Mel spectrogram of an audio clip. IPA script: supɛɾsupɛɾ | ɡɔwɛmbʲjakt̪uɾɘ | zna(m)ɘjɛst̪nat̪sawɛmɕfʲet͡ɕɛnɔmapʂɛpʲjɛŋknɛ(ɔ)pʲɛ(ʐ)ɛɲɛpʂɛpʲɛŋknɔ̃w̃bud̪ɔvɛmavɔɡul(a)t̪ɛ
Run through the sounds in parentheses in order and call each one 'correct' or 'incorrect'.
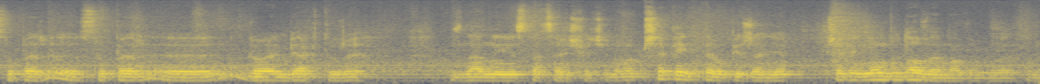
incorrect: n, incorrect: u, correct, incorrect: ɛ

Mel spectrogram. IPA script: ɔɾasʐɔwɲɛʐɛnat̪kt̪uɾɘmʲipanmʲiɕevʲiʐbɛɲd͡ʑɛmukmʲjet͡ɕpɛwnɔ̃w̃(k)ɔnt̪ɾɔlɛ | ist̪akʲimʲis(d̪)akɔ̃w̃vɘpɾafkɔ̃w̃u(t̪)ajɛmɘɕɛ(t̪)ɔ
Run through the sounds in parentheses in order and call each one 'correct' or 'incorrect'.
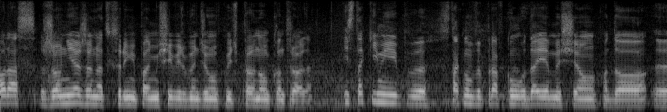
correct, incorrect: t̪, incorrect: d̪, incorrect: d̪

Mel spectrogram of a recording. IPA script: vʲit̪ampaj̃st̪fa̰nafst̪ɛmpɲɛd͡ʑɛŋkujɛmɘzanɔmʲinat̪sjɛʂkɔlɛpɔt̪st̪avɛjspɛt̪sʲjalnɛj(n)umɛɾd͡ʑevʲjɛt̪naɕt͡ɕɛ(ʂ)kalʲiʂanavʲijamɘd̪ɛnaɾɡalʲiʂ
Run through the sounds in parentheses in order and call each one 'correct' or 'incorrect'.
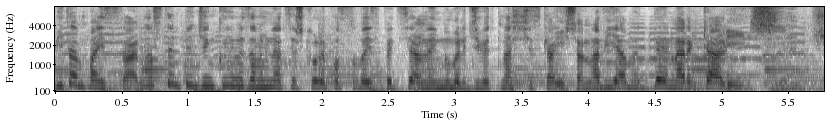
correct, incorrect: s

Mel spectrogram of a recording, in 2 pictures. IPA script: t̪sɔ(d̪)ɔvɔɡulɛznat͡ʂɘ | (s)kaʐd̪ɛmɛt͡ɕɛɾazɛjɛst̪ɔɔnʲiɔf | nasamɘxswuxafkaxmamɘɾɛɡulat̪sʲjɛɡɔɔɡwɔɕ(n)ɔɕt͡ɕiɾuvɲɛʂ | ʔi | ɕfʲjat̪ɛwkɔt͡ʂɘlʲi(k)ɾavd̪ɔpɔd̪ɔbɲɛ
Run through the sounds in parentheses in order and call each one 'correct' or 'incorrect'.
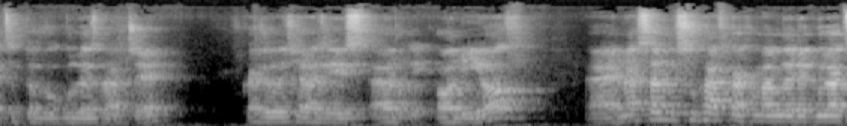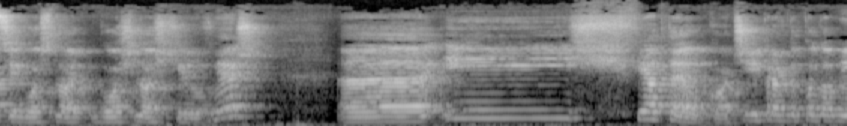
incorrect: t̪, incorrect: f, correct, incorrect: p

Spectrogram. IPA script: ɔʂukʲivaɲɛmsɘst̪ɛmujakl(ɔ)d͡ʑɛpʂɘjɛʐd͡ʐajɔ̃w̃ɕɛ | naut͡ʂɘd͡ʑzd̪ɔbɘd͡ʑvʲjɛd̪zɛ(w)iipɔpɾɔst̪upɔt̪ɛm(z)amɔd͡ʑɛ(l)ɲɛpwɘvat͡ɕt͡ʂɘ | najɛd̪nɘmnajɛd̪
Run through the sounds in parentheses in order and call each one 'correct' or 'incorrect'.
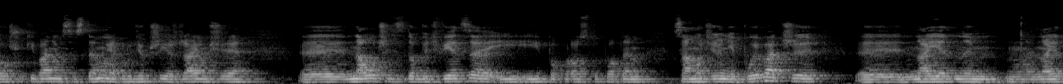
incorrect: u, incorrect: none, incorrect: s, correct

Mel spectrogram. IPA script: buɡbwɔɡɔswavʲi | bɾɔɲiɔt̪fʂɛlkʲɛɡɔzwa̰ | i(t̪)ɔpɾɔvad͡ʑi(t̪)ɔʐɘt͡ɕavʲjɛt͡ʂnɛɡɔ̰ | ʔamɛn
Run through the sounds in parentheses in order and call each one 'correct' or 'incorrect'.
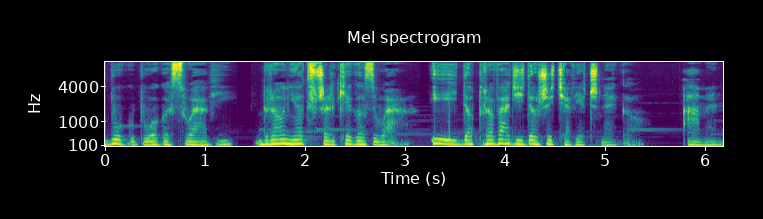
incorrect: d̪, incorrect: d̪

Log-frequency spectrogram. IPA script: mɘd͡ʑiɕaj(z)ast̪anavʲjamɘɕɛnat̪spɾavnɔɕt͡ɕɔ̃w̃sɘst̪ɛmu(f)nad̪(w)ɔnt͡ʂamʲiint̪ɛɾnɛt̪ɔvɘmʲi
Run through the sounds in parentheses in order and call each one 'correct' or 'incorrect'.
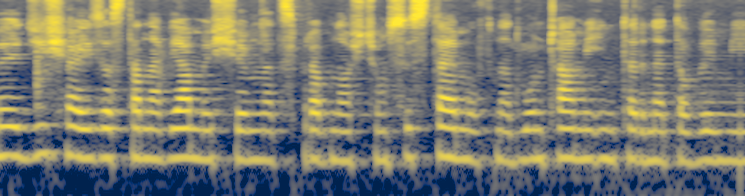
correct, correct, correct

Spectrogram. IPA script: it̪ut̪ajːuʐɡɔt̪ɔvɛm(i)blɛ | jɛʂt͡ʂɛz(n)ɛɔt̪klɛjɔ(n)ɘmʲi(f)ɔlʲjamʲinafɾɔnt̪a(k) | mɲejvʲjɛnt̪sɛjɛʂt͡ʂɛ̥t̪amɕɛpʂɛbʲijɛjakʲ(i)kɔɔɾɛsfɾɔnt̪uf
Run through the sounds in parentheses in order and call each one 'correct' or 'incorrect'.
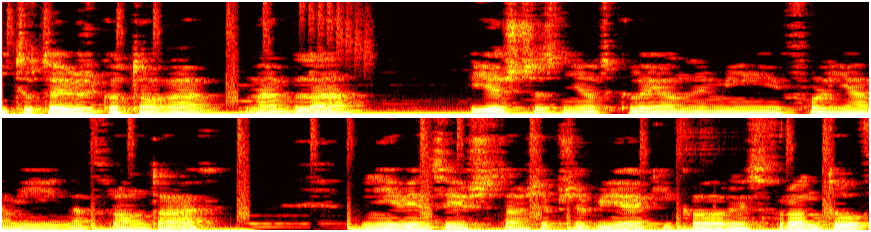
incorrect: ɛ, incorrect: ɲ, correct, correct, incorrect: x, correct

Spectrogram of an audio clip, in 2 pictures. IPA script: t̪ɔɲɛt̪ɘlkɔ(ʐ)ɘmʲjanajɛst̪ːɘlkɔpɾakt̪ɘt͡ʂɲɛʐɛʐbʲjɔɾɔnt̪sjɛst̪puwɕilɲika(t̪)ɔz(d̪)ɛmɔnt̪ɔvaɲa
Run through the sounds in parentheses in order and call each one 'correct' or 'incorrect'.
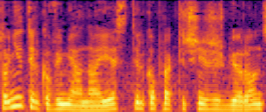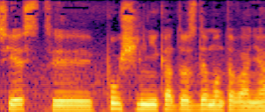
incorrect: v, incorrect: d̪, correct

